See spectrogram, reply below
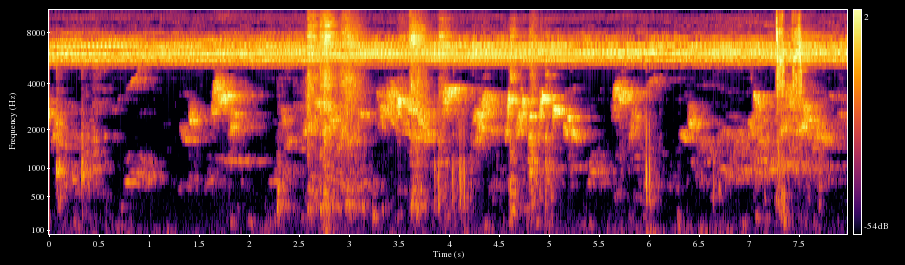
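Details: Young wild Vietnamese red-whiskered bulbuls singing, played to train other young birds: bursts of short chirped and warbled notes, several overlapping, over a steady high insect-like hiss.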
